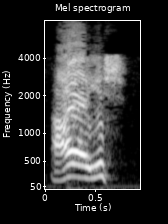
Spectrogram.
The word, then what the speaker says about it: عايش: مثاله: عايش بياء خاتمة الحروف أي التهجي، وشين معجمة، وعابس بباء موحدة، وسين مهملة، يبقى اسمه عايش وعابس.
